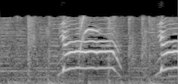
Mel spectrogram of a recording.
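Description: Background music with a comic editing sound effect laid over it: a held, cat-like call that rises at the start, stays on one pitch for about two-thirds of a second, then drops. It sounds once about a second in and starts again at the very end.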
